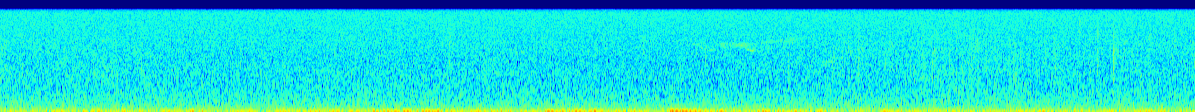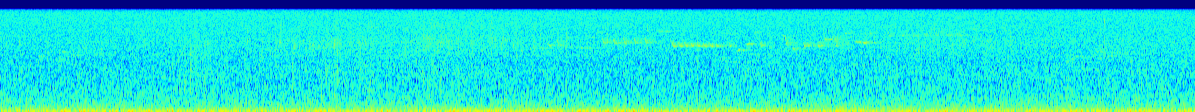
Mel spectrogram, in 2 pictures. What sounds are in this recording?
Black-throated Blue Warbler, Winter Wren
